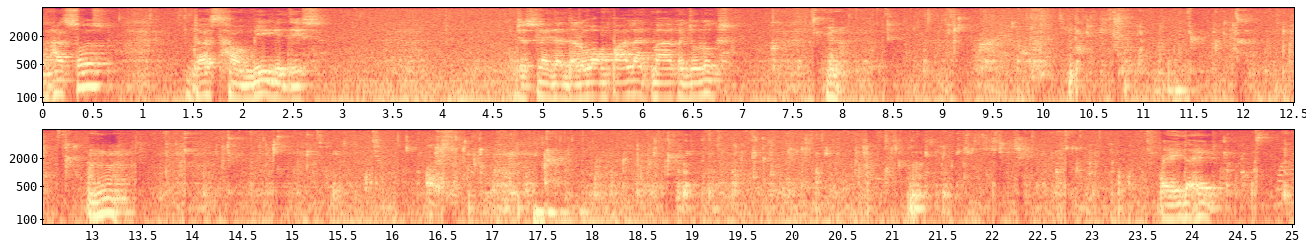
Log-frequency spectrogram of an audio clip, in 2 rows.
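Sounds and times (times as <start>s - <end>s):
man chewing wetly: 0.7s - 1.5s, 7.0s - 25.0s
mouth smacking clicks: 7.3s - 25.0s.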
